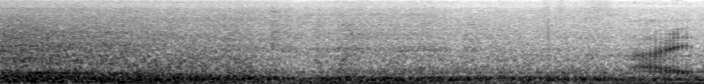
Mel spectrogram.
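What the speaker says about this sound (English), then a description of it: "that tow truck made a lot of noise." A tow truck passes close by on a street, a loud low rumbling roar that starts heavy and slowly eases off over a few seconds.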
